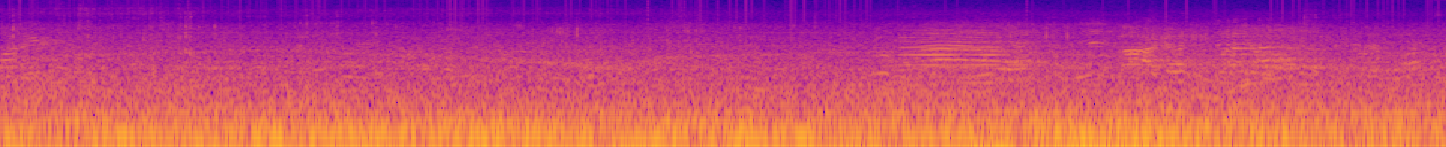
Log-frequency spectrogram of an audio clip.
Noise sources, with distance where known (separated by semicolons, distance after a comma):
car horn; siren, far; person or small group talking, far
